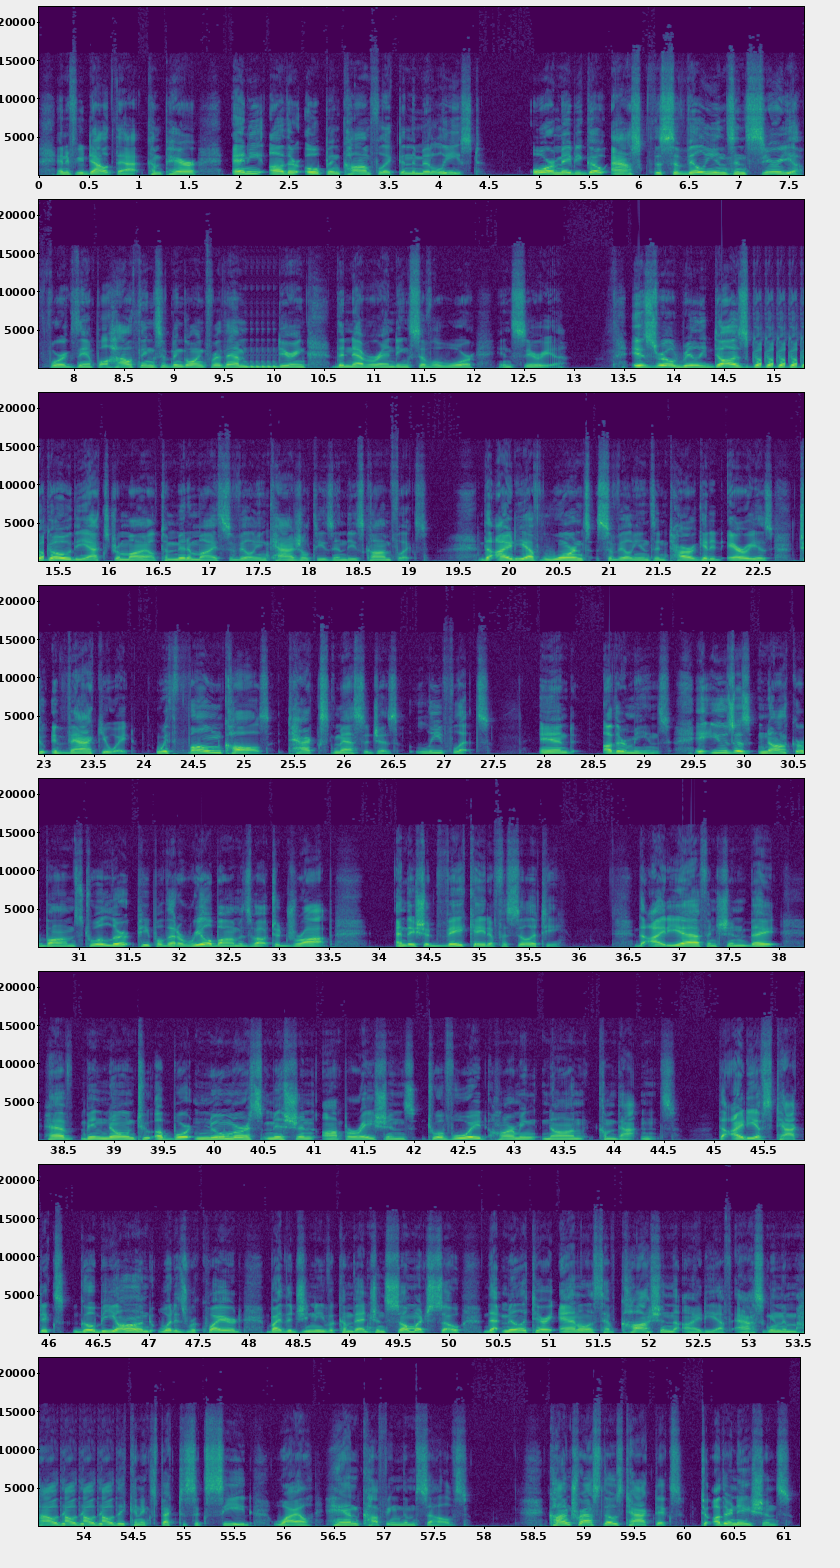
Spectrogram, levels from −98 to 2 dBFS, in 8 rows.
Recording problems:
audio stuttering; at 9.5 s, at 15 s and at 54 s

